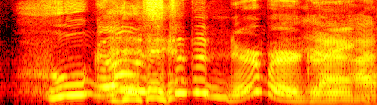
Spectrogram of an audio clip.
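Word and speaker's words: Nürburgring: also specs like nurburg oh man nurburgring i actually said it wrong it's in my mind wrong the nurburgring we should put a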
